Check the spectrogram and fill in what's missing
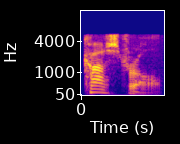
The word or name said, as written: costrel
